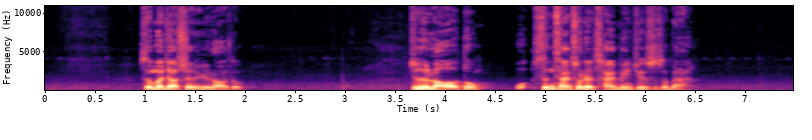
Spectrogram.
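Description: A middle-aged man speaks calmly into a microphone in short bursts.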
